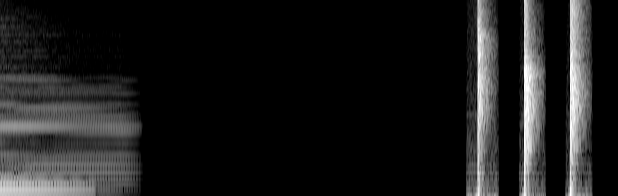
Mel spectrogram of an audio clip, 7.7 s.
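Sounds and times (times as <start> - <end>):
hand clapping: 5.9 - 7.4.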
